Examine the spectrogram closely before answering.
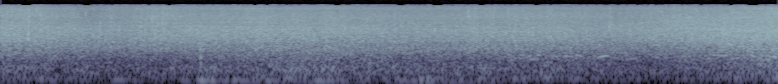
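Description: Steady wash of surf on the beach, an even rushing noise without distinct breaks.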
